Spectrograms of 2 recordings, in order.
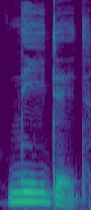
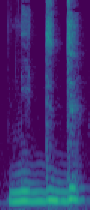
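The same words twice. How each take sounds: First: The ending is said as a separate syllable. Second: The ending is merged into the previous sound. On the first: The speaker calls it right. "you need to separate" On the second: The speaker calls it wrong. "If we don't separate these sounds"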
